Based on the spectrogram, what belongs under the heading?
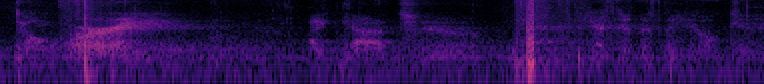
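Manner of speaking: unvoiced, barely audible whisper; very soft whisper. God swimming up to someone in trouble, very soft whisper. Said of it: "it's gonna come very softly".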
